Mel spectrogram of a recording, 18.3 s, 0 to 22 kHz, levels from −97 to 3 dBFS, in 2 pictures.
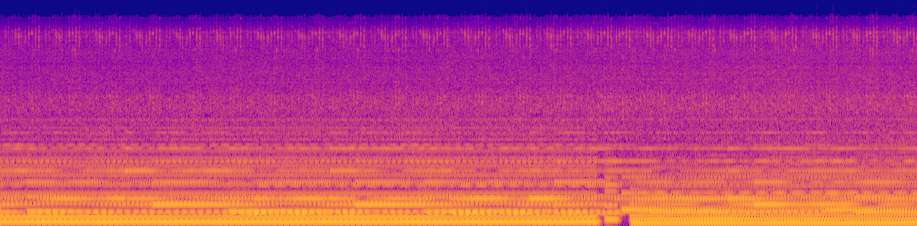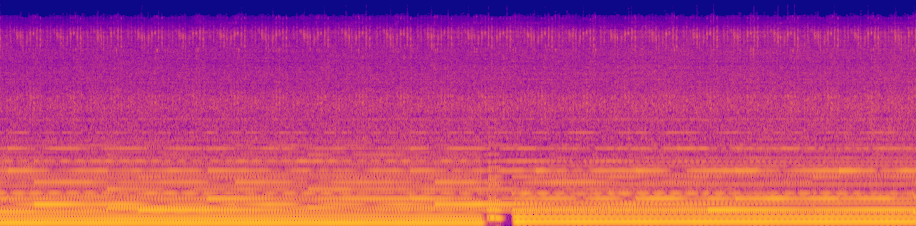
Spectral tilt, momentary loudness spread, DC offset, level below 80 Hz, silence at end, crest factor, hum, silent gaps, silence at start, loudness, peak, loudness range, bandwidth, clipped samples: -7.5 dB/octave; 2 LU; under 0.1%; -18 dBFS; 0 s; 10 dB; none; none; 0 s; -14 LUFS; -2 dBFS; 1 LU; 14 kHz; under 0.1%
